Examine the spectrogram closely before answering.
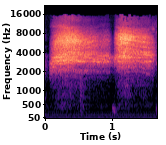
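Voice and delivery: "shh" held out as voiceless rushing air; long SH sound. Shown as a demonstration. Therapist showing a toy train sound, "shh" drawn out. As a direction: sustain "shh", then repeat it. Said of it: "one of those longer sounds".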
